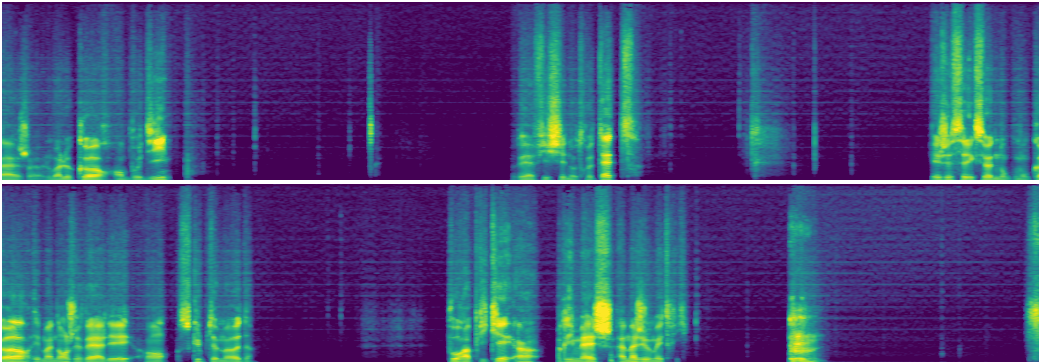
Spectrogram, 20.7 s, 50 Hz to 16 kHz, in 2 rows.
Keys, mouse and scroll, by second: 0.0-3.0 drag, 5.9 click, 6.7 click, 7.2 scroll up 3, 7.5-9.3 middle drag, 9.3 click, 11.5-14.5 drag.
